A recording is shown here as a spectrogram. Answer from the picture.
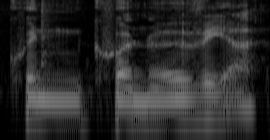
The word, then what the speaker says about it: quinquenervia: So it's Melaleuca quinquevera. – Quinquenervia. – Oh, quinquenervia. I always drop a few syllables.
